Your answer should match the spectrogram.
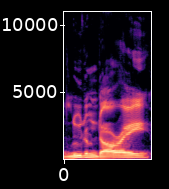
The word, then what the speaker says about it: Ludum Dare: And the one we've normally done is the Ludum Dare, I think is the proper pronunciation.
